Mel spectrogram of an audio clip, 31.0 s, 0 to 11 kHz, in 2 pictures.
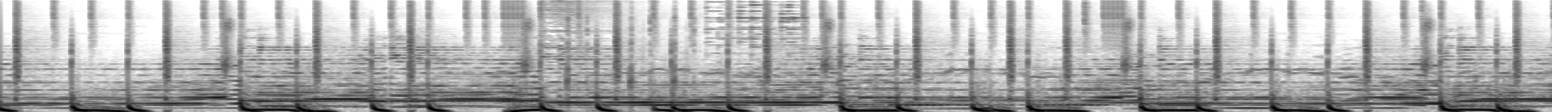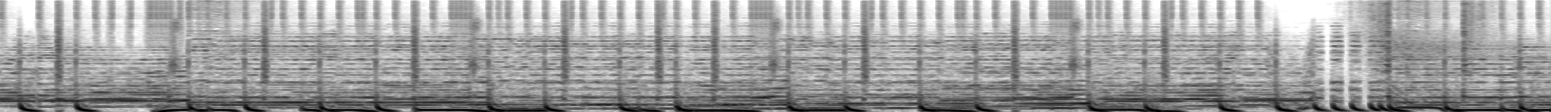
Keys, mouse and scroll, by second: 8.8-10.0 scroll up 1, 10.0 click, 13.6-20.8 drag, 23.2-31.0 drag.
